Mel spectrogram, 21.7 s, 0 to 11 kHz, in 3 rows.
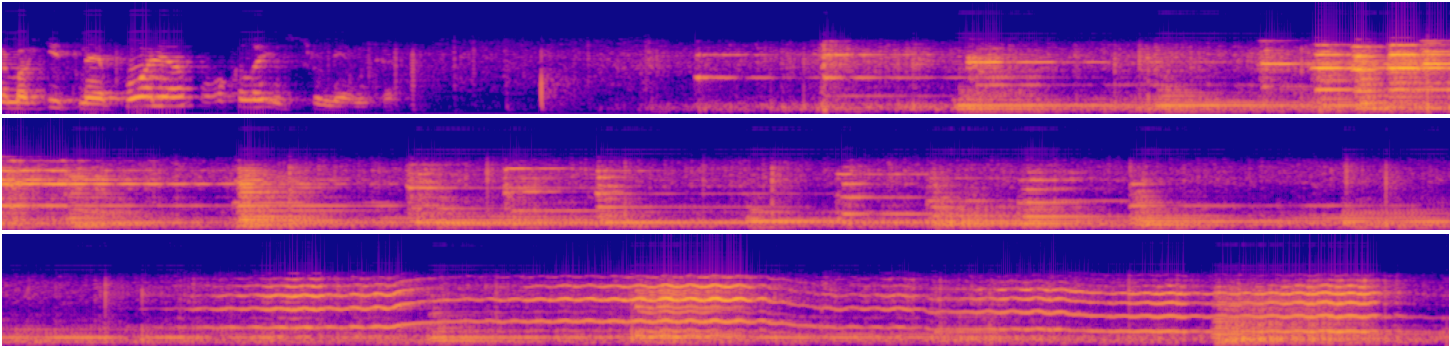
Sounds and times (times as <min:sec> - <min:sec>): Theremin: 0:14.4 - 0:21.7.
